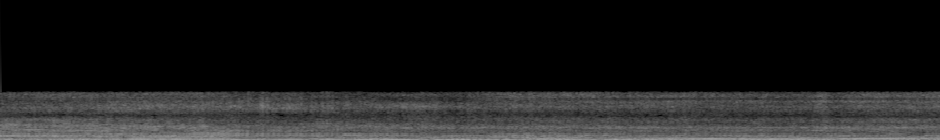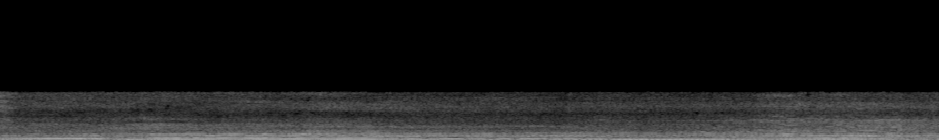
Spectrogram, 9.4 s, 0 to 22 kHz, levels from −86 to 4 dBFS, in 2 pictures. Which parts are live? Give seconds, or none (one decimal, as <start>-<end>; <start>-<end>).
0.0-9.4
